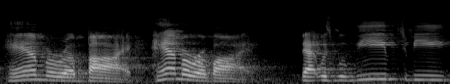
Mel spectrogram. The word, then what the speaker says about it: Hammurabi: There was a tablet they found called the Law of Hammurabi. I totally just butchered that. Hammurabi.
